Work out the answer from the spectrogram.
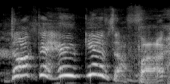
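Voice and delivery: shrieky cartoon Brit; mock British. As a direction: squawk it in a silly British falsetto. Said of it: "most British sounding shit".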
